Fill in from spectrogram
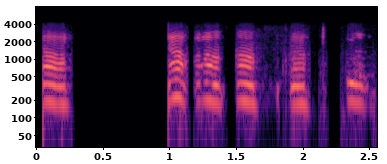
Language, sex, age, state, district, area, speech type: Assamese, female, 30-45, Assam, Dibrugarh, urban, conversation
